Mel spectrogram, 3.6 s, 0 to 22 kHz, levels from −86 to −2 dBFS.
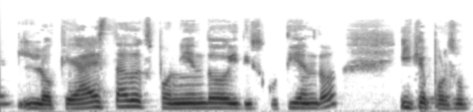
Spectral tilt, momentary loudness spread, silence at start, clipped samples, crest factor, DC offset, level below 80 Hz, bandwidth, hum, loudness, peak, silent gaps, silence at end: -5.5 dB/octave; 9 LU; 0 s; under 0.1%; 12 dB; under 0.1%; -64 dBFS; 11 kHz; none; -22 LUFS; -10 dBFS; none; 0.05 s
